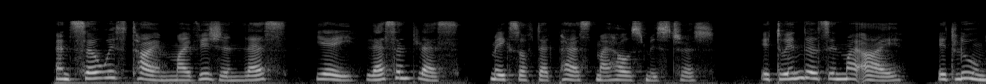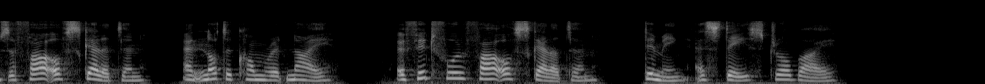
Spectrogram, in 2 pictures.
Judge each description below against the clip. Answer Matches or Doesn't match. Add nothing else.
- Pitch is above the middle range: Matches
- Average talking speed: Doesn't match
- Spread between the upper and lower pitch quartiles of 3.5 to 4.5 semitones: Matches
